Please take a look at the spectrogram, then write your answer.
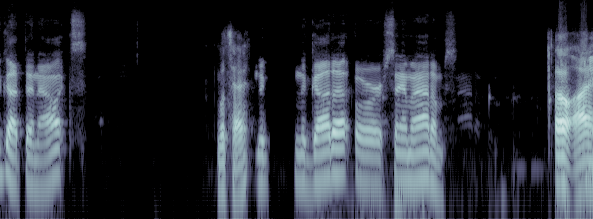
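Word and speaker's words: Ngata: He's pronounced Natada.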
